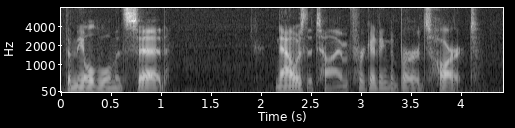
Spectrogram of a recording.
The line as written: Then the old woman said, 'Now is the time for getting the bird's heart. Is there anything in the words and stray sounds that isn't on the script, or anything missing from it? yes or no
no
